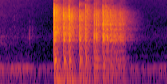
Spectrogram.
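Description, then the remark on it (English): Dice clatter and rattle across a hard tabletop in a quick burst of sharp clicks lasting under a second, fairly loud, then settle into quiet, as attack rolls are made in a tabletop game. “So hit the other two dice.”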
